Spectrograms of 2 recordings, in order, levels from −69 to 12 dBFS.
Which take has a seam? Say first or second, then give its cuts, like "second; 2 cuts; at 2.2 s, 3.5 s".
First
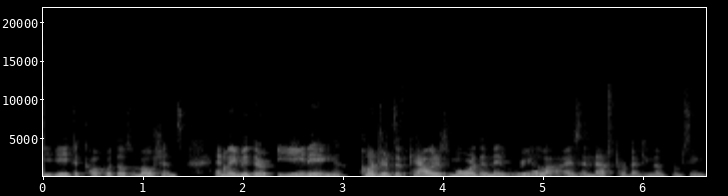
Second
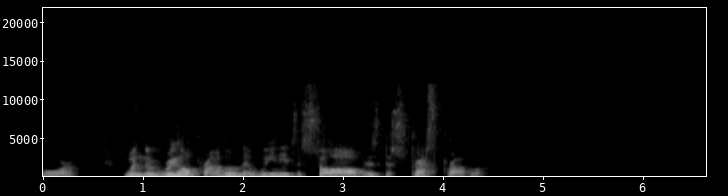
first; 2 cuts; at 1.8 s, 3.1 s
